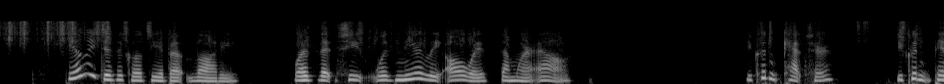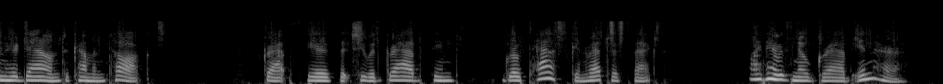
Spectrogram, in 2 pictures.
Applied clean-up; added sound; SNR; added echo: neural mask model RNNoise.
